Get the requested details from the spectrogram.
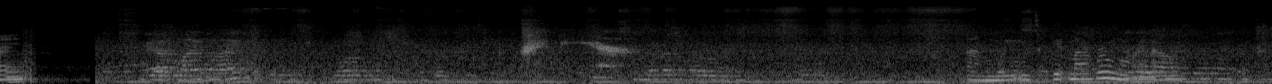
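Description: A young woman talks casually close to the microphone.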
